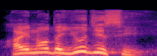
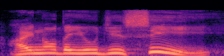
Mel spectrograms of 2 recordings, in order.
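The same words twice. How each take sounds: First: The strongest stress falls before the final C. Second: The strongest stress falls on the final C. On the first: The speaker calls it wrong. "it's not right to say" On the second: The speaker calls it right. "It is"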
